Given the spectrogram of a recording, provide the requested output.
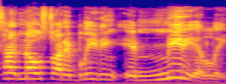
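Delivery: ordinary delivery, nothing marked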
